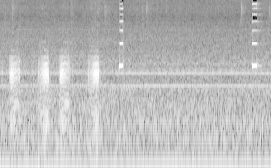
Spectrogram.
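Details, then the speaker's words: MRU handheld combustion analyzer during a leak-proof test: low pump hum under four quick beeps about half a second apart, then two chirps. The test fails, so the analyzer is leaking, compared against a recently serviced good unit. "okay so we're leaking that means we"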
